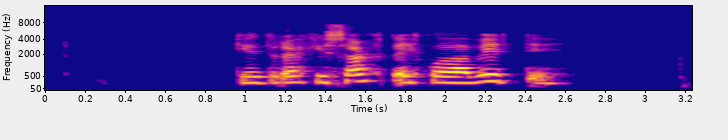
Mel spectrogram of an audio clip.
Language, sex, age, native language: Icelandic, female, 13, Icelandic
